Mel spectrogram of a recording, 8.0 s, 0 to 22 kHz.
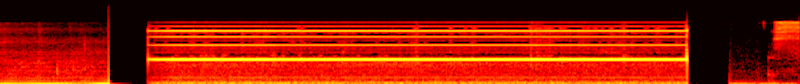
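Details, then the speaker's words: Nissan Qashqai J11 rear parking sensor sounder in reverse gives one steady high-pitched tone for about five seconds instead of pulsing beeps, with sensors working only intermittently; the sounder (part 25650 6024R) is suspected faulty and being replaced. "one thing i've noticed is that the parking sensor sounder the beeper is a little bit off just have a listen"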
